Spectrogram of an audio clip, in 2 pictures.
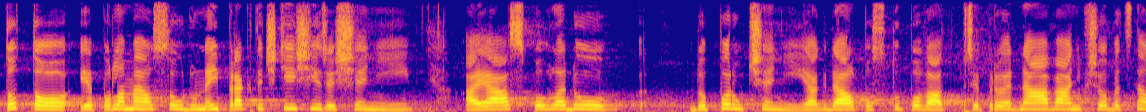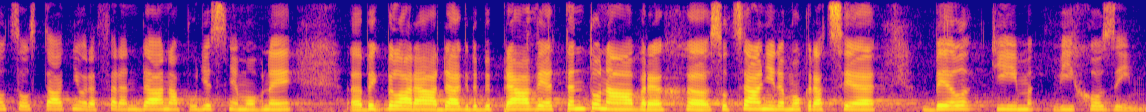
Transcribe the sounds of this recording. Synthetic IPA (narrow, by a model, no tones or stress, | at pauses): t̪o̞t̪o̞jɛpodlɛmɛːɦo̞so̞wdunɛjpɾakt̪ɪt͡ʃcɛjʃiːr̝ɛʃɛɲiː | ʔajaːspo̞ɦlɛdu | do̞po̞ɾut͡ʃɛɲiːjaɡdaːlpo̞st̪upo̞vat̪pr̥ɪpɾo̞jɛdnaːvaːɲiːfʃɛo̞bɛt̪t͡snɛːɦo̞t͡sɛlost̪aːt̪ɲiːɦo̞ɾɛfɛɾɛndanapuːɟɛsɲɛmo̞vnɪ | bɪɣbɪlaɾaːdaɡdɪbɪpɾaːvjɛt̪ɛnt̪o̞naːvr̩xso̞t͡sɪaːlɲiːdɛmo̞kɾat͡sɪjɛbɪlciːmviːxo̞ziːm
